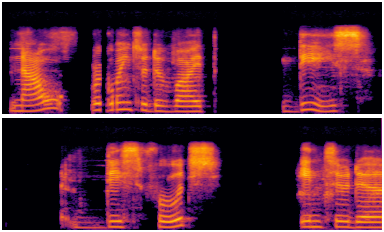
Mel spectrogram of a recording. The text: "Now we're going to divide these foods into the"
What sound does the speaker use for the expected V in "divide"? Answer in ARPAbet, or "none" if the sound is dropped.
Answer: V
